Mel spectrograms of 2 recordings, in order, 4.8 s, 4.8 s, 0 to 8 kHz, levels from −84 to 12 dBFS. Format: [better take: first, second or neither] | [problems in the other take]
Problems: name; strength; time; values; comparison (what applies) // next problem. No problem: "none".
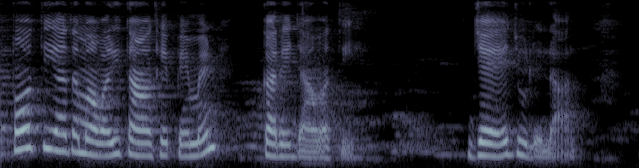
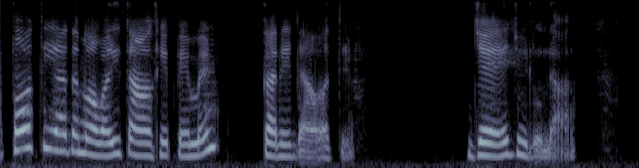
first | noise reduction (neural diffusion model UNIVERSE++)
